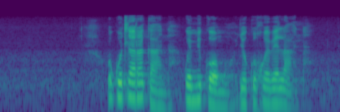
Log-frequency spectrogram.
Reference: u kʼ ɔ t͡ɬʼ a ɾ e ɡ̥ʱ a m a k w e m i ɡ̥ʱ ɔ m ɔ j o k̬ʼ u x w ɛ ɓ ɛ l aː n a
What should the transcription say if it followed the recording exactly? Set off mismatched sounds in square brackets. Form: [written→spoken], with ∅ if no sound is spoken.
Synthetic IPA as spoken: u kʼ [ɔ→u] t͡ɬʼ a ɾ [e→a] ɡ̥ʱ a [m→n] a k w e m i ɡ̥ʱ ɔ m ɔ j o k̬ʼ u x w ɛ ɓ ɛ l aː n a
